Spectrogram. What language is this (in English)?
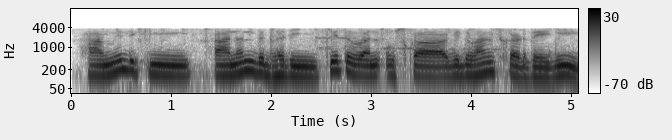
Hindi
